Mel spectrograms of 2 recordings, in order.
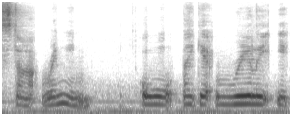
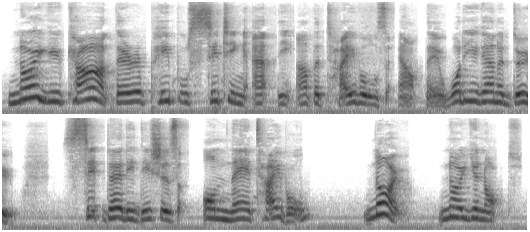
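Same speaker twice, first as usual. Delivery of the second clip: much louder and higher, firm no; retold angry refusal; 5 semitones higher, 8 dB louder than usual. Server refusing the rude customer, loud and sharp. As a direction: shut her down hard.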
